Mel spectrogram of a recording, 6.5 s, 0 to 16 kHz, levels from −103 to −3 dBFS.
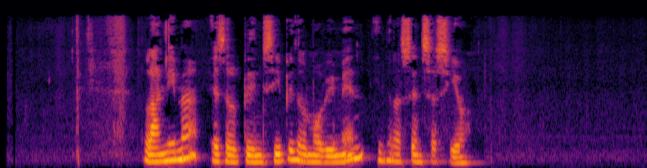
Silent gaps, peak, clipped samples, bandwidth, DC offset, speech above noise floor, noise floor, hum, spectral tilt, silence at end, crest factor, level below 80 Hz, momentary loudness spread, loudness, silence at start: none; -8 dBFS; under 0.1%; 11.5 kHz; under 0.1%; 45 dB; -71 dBFS; none; -5.5 dB/octave; 1.75 s; 22 dB; -74 dBFS; 11 LU; -27 LUFS; 0.75 s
